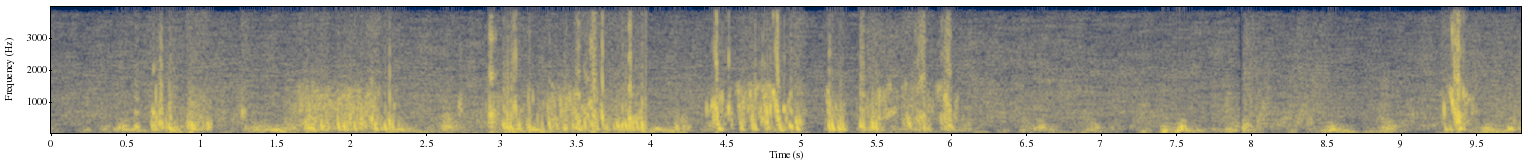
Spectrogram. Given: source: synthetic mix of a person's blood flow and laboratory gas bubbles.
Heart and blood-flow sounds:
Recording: Doppler ultrasound of blood flow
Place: precordium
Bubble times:
0.54-0.60 s: bubbles
0.64-0.85 s: bubbles
0.89-1.08 s: bubbles
1.25-1.32 s: bubbles
1.54-2.33 s: bubbles
2.71-2.76 s: bubbles
2.89-3.97 s: bubbles
4.15-4.28 s: bubbles
4.33-5.06 s: bubbles
5.15-5.32 s: bubbles
5.37-6.06 s: bubbles
9.25-9.51 s: bubbles
9.68-9.81 s: bubbles
From the record:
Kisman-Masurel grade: 333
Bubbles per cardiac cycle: rolling drumbeat, 9 or more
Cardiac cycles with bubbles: 50 to 99%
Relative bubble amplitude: loud (0.450 to 0.775)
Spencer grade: 3 (all of the cardiac periods contain showers or single bubble signals, but not dominating or overriding the cardiac motion signals)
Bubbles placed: anywhere in the cardiac cycle

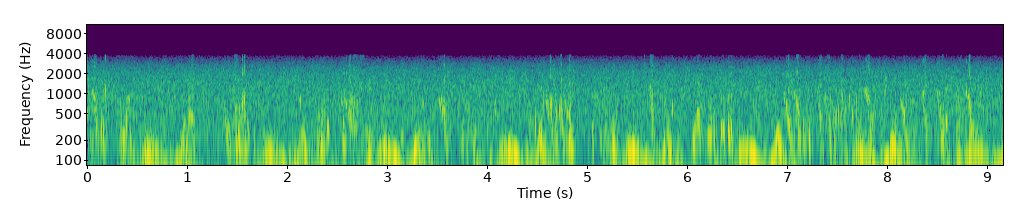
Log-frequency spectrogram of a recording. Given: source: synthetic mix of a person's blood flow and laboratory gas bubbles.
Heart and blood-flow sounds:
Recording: Doppler ultrasound of blood flow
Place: precordium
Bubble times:
0.00-0.22 s: bubbles
0.27-0.49 s: bubbles
0.99-1.10 s: bubbles
1.35-1.63 s: bubbles
2.10-2.17 s: bubbles
2.27-2.46 s: bubbles
2.52-2.90 s: bubbles
3.12-3.22 s: bubbles
3.33-3.45 s: bubbles
3.48-3.64 s: bubbles
3.69-3.95 s: bubbles
4.02-4.12 s: bubbles
4.39-4.89 s: bubbles
5.03-5.32 s: bubbles
5.61-5.71 s: bubbles
5.82-5.88 s: bubbles
6.03-6.49 s: bubbles
6.93-7.89 s: bubbles
8.11-8.31 s: bubbles
8.34-8.43 s: bubbles
8.48-8.98 s: bubbles
From the record:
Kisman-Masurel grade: 343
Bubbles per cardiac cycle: rolling drumbeat, 9 or more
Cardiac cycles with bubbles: 100%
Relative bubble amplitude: loud (0.450 to 0.775)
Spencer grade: 3 (all of the cardiac periods contain showers or single bubble signals, but not dominating or overriding the cardiac motion signals)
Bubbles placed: only in the low amplitude regions of the cardiac cycle

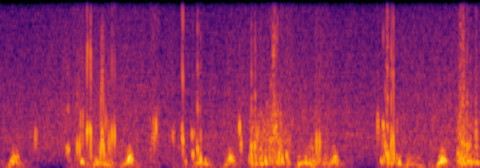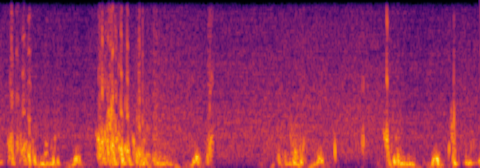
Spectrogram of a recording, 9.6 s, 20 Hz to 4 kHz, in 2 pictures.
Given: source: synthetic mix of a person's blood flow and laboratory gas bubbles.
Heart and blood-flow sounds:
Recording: Doppler ultrasound of blood flow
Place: precordium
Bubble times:
0.33-0.39 s: bubbles
0.65-1.19 s: bubbles
1.50-1.60 s: bubbles
1.71-1.76 s: bubbles
1.79-1.87 s: bubbles
1.90-2.09 s: bubbles
2.37-2.94 s: bubbles
3.03-3.31 s: bubbles
3.75-4.05 s: bubbles
4.53-5.20 s: bubbles
5.24-5.42 s: bubbles
5.74-6.43 s: bubbles
6.84-6.95 s: bubbles
7.55-7.88 s: bubbles
8.11-8.19 s: bubbles
8.40-8.46 s: bubbles
8.62-8.83 s: bubbles
9.26-9.40 s: bubbles
9.43-9.61 s: bubbles
From the record:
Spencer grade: 3 (all of the cardiac periods contain showers or single bubble signals, but not dominating or overriding the cardiac motion signals)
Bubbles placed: only in the low amplitude regions of the cardiac cycle

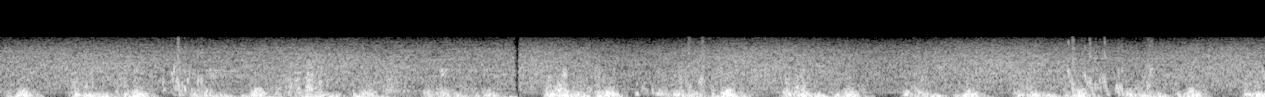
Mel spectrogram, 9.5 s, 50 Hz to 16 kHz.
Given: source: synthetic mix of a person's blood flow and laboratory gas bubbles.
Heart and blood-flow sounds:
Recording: Doppler ultrasound of blood flow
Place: precordium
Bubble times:
0.84-1.01 s: bubbles
1.20-1.63 s: bubbles
4.47-4.58 s: bubbles
4.75-5.30 s: bubbles
7.99-8.46 s: bubbles
8.59-8.66 s: bubbles
From the record:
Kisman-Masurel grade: 221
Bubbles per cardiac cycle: several, 3 to 8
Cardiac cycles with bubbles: 10 to 50%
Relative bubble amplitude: barely perceptible (0.100 to 0.250)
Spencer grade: 2 (many but less than half of the cardiac periods contain bubble signals, singularly or in groups)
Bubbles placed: anywhere in the cardiac cycle

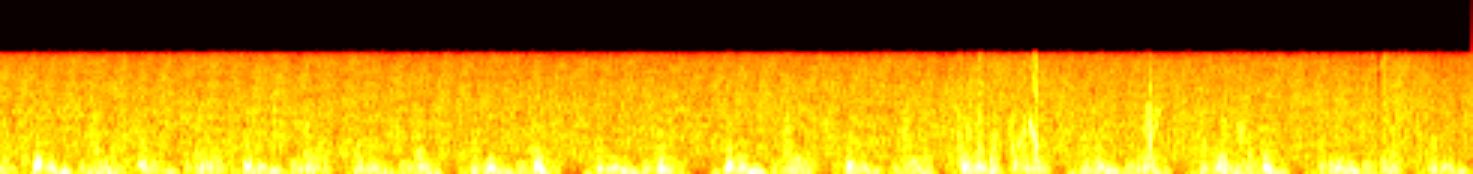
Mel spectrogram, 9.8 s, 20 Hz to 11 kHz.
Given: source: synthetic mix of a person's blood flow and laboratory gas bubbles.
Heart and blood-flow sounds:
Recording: Doppler ultrasound of blood flow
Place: precordium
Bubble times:
6.38-6.69 s: bubbles
6.72-6.99 s: bubbles
7.30-7.39 s: bubbles
7.43-7.79 s: bubbles
8.12-8.36 s: bubbles
From the record:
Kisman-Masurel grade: 222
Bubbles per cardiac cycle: several, 3 to 8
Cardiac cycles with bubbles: 10 to 50%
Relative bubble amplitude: moderate (0.250 to 0.450)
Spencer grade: 2 (many but less than half of the cardiac periods contain bubble signals, singularly or in groups)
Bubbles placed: anywhere in the cardiac cycle

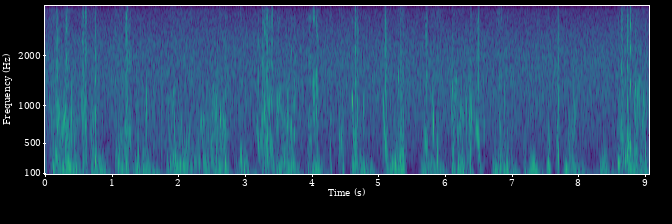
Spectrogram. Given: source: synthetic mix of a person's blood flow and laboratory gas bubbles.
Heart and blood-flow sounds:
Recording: Doppler ultrasound of blood flow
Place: precordium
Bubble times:
0.00-0.04 s: bubbles
0.06-0.81 s: bubbles
1.03-1.44 s: bubbles
1.81-2.78 s: bubbles
2.90-3.00 s: bubbles
3.16-3.79 s: bubbles
3.94-4.13 s: bubbles
4.25-4.33 s: bubbles
4.40-4.52 s: bubbles
4.58-4.74 s: bubbles
5.04-5.44 s: bubbles
5.66-5.94 s: bubbles
6.07-6.62 s: bubbles
6.78-6.88 s: bubbles
6.91-6.99 s: bubbles
7.50-7.63 s: bubbles
7.65-7.74 s: bubbles
7.83-7.97 s: bubbles
8.56-9.07 s: bubbles
From the record:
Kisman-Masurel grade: 243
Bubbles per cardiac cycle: several, 3 to 8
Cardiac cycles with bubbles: 100%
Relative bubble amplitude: loud (0.450 to 0.775)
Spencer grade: 3 (all of the cardiac periods contain showers or single bubble signals, but not dominating or overriding the cardiac motion signals)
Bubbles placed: anywhere in the cardiac cycle

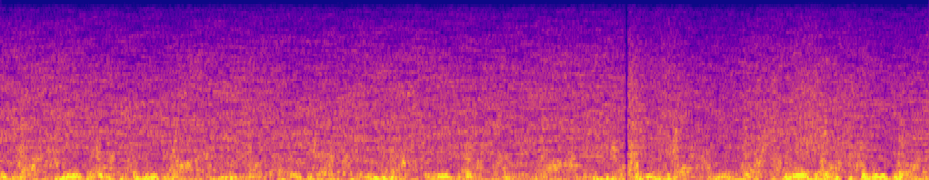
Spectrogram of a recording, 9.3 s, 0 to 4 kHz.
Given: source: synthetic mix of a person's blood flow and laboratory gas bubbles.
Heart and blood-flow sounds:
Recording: Doppler ultrasound of blood flow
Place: precordium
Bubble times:
no bubbles
From the record:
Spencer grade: 0 (complete lack of bubble signals)

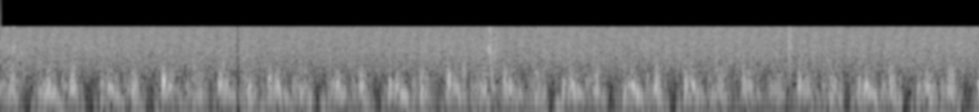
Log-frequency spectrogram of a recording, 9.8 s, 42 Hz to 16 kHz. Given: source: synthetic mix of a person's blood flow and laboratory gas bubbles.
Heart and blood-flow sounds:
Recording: Doppler ultrasound of blood flow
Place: precordium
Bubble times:
0.11-0.26 s: bubbles
2.21-2.26 s: bubbles
4.60-4.68 s: bubbles
4.86-4.98 s: bubbles
From the record:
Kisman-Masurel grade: 121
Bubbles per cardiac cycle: 1 to 2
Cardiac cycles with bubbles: 10 to 50%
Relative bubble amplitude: barely perceptible (0.100 to 0.250)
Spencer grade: 2 (many but less than half of the cardiac periods contain bubble signals, singularly or in groups)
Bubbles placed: only in the low amplitude regions of the cardiac cycle

